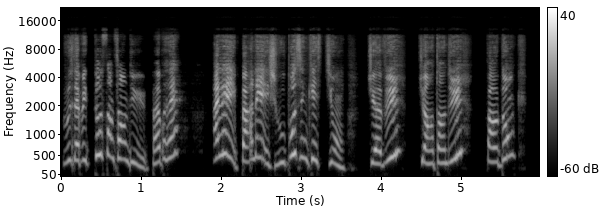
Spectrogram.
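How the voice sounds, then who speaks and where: A woman's voice: very high-pitched, expressive, a little fast, a bit bright, no echo, studio quality. A woman voicing a scheming young fiancée who begs and wheedles in a French melodrama dub. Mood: demanding. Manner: desperate, wheedling. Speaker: dubbing actress.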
